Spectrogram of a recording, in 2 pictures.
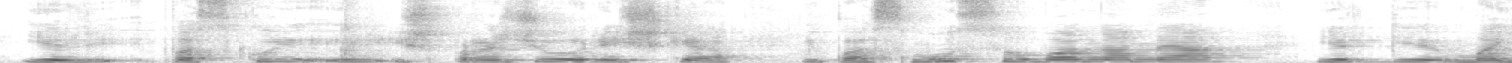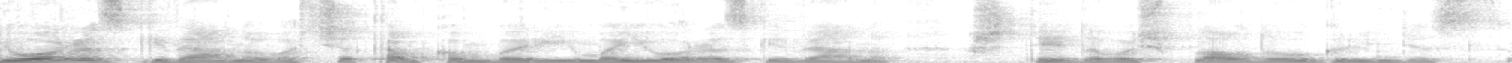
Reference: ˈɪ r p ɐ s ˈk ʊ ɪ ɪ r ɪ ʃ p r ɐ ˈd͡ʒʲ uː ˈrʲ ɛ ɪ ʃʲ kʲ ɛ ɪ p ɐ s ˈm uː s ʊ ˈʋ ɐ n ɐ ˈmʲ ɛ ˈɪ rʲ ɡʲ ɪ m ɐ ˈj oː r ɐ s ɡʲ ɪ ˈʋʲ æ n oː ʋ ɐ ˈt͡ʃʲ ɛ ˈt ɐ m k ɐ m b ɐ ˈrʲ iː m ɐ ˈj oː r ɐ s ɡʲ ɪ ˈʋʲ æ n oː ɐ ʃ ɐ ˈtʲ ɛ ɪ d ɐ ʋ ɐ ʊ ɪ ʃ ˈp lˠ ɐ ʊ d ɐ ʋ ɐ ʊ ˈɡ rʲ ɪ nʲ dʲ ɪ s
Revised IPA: ˈɪ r p ɐ s ˈk ʊ ɪ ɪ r ɪ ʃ p r ɐ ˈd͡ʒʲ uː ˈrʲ ɛ ɪ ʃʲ kʲ ɛ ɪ p ɐ s ˈm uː s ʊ ˈʋ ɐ n ɐ ˈmʲ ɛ ˈɪ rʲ ɡʲ ɪ m ɐ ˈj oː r ɐ s ɡʲ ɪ ˈʋʲ æ n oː ʋ ɐ ˈt͡ʃʲ ɛ ˈt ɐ m k ɐ m b ɐ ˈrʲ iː m ɐ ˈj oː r ɐ s ɡʲ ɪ ˈʋʲ æ n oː ɐ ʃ ɐ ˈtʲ ɛ ɪ d ɐ ʋ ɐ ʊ ɪ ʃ ˈp lˠ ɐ ʊ d ɐ ʋ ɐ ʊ ˈɡ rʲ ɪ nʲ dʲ ɪ s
